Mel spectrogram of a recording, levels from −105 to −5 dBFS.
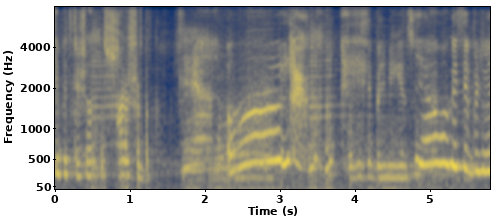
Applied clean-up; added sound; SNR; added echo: neural separator model SepFormer DNS4.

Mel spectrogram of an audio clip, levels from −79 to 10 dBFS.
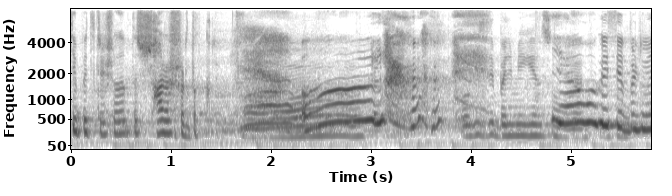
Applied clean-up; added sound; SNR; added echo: none; none; none; none.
